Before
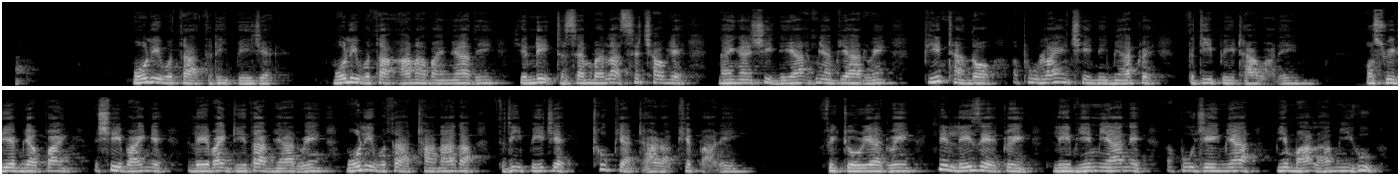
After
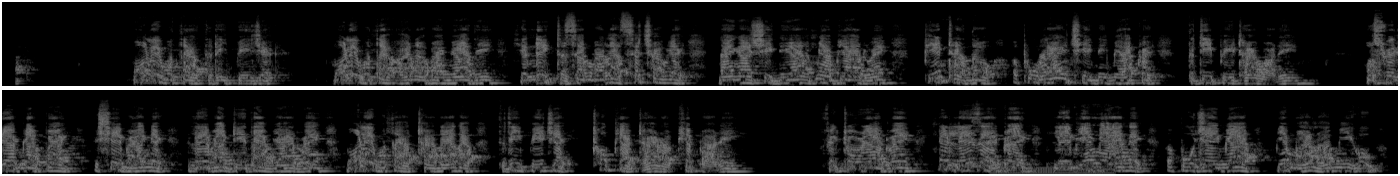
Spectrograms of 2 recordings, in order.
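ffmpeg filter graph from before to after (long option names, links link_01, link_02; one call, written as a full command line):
ffmpeg -i in.wav -filter_complex "[0:a]asettb=1/sr,asplit=3[link_01][link_02][link_03];[link_01]atrim=end=23.844[link_04];[link_02]atrim=start=23.84:end=25.09,asetpts=PTS-STARTPTS,afade=type=in:duration=0.004:curve=qsin,afade=type=out:start_time=1.246:duration=0.004:curve=qsin,aecho=1:1:6:0.98,atrim=end_sample=55125,aeval=exprs='val(0)+0.0224*(sin(2*PI*60*n/s)+sin(2*PI*2*60*n/s)/2+sin(2*PI*3*60*n/s)/3+sin(2*PI*4*60*n/s)/4+sin(2*PI*5*60*n/s)/5)':channel_layout=same[link_05];[link_03]atrim=start=25.086[link_06];[link_04][link_05]acrossfade=duration=0.004:curve1=hsin:curve2=qsin[link_07];[link_07][link_06]acrossfade=duration=0.004:curve1=qsin:curve2=hsin,highpass=frequency=780:poles=1,afftfilt=real='re*lt(hypot(re,im),0.126)':imag='im*lt(hypot(re,im),0.126)':win_size=1024:overlap=0.75,lowpass=5500" out.wav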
